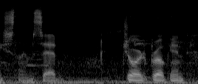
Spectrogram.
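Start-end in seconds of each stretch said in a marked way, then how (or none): none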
